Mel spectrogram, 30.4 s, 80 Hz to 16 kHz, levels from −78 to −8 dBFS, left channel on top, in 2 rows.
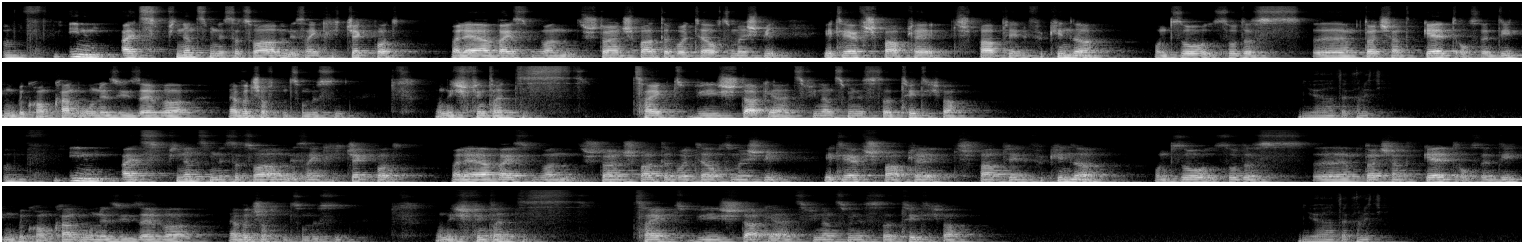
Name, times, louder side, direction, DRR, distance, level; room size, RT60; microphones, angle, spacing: voice 1, 0.0-4.0 4.5-7.8 8.2-11.0 11.5-17.1 17.5-18.6 19.1-21.0 21.5-24.8, left 3 dB, 80° left, 8 dB, 0.7 m, -23 dB
voice 2, 28.2-29.0, equal, ahead, 4 dB, 0.7 m, -31 dB
10.5 x 9.3 x 2.6 m, 0.88 s
head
